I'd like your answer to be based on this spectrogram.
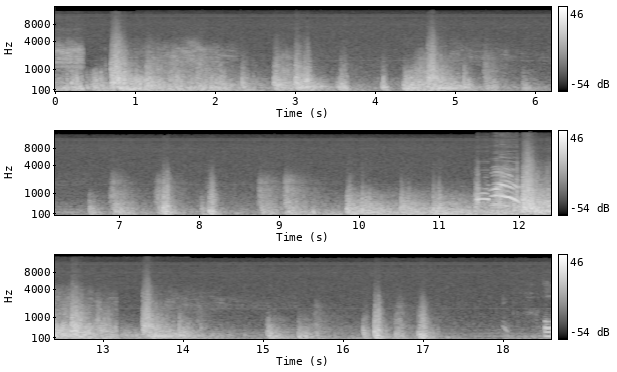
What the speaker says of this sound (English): The fire was directed onto Iraqi armour in the streets of Al-Khafji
